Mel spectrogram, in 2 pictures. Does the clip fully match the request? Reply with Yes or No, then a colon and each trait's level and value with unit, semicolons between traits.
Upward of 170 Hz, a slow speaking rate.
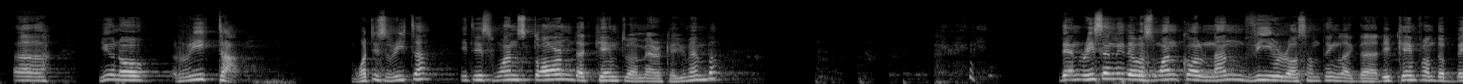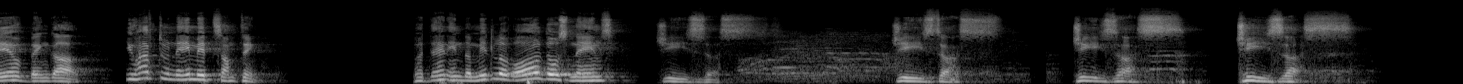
Yes: medium, 185 Hz; slow, 115 wpm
